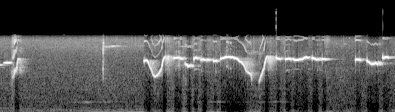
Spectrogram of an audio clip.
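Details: Singing pet cockatiel: a long, continuous whistled melody with deep dipping swoops and sustained wavering tones, faint low background hum throughout.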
